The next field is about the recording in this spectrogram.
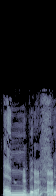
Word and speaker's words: NVIDIA: Somebody needs to tell Kara that it's pronounced NVIDIA.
